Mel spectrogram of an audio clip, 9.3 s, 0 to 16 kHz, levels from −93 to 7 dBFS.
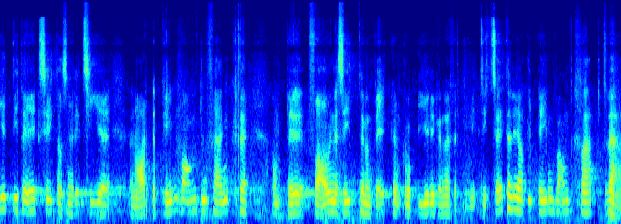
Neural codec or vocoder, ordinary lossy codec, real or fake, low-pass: codec, 44.1 kHz, 2.6 kbps, DAC; Opus, 16 kbps; fake; 14.4 kHz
